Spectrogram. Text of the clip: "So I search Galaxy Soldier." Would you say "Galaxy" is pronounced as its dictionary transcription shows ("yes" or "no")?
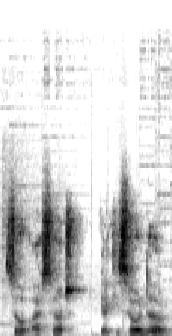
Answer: no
